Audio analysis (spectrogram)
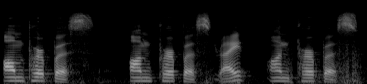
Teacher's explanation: the N will change to an M to match the place of articulation of the next sound, which is P. P is a bilabial, so we pronounce it like on purpose.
